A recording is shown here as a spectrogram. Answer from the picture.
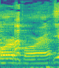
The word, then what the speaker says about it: Ouroboros: Ouroboros. – Yeah, the Ouroboros, because we could never prove which of us was feeling that.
